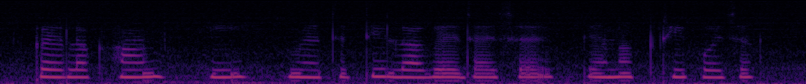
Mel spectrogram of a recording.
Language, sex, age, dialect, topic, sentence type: Maithili, female, 25-30, Angika, agriculture, question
